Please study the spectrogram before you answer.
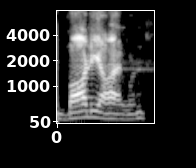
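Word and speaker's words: Bodie Island: A lot of people pronounce that Bodie, but it's actually Body Island.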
